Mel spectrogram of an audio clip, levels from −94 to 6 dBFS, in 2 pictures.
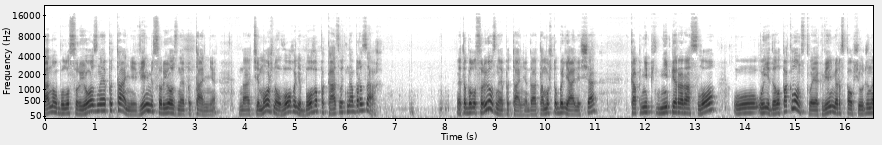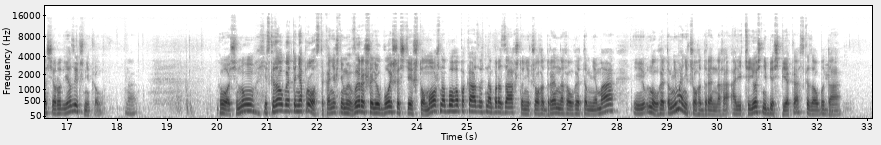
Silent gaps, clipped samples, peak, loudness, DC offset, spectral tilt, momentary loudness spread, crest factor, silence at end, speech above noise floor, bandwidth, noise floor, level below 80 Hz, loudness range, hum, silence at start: none; under 0.1%; -6 dBFS; -23 LUFS; under 0.1%; -6.5 dB/octave; 9 LU; 16 dB; 0.65 s; 42 dB; 13 kHz; -64 dBFS; -68 dBFS; 6 LU; none; 0 s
